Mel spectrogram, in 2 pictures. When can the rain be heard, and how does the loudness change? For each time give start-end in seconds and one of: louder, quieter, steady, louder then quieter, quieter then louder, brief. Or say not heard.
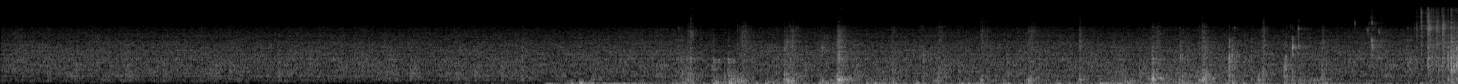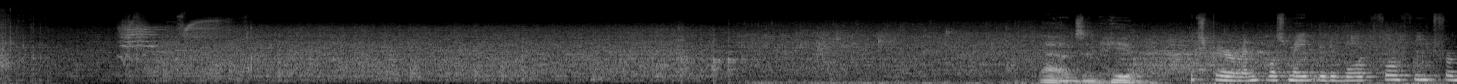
0.0-29.1 louder.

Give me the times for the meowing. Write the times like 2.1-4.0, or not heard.
15.7-17.1.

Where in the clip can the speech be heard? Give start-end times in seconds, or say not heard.
24.9-29.1.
